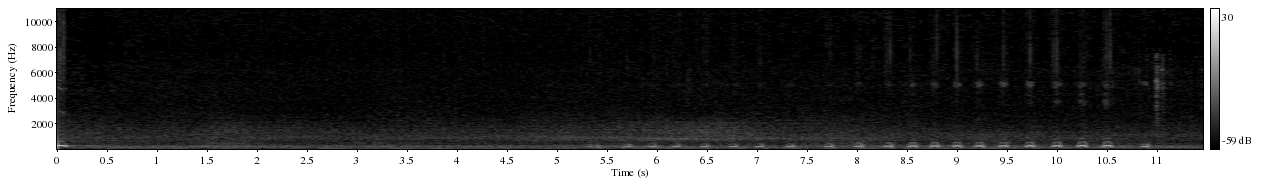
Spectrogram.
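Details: Great horned owl pair at an Oklahoma City nest, January evening, the female hooting to call the male and him answering. After several quiet seconds, a rapid run of short low hoots starts softly and grows louder, about four per second.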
